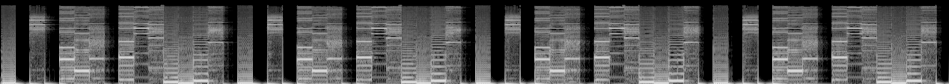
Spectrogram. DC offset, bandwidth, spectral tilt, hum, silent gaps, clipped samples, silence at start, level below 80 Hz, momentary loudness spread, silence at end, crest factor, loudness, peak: under 0.1%; 17 kHz; -3.5 dB/octave; none; none; under 0.1%; 0 s; -20 dBFS; 7 LU; 0 s; 12 dB; -12 LUFS; 0 dBFS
